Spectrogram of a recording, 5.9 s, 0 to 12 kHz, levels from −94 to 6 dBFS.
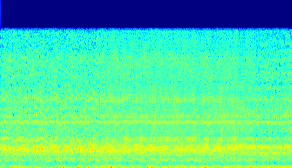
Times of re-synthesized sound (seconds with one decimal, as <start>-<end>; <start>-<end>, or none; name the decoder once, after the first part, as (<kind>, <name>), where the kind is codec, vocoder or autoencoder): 2.0-5.1 (vocoder, Vocos)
